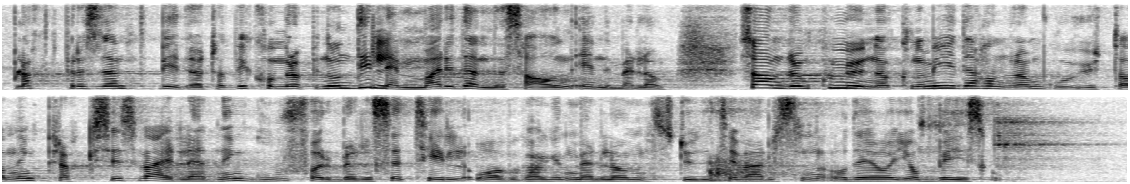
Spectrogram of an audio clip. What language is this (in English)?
Norwegian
